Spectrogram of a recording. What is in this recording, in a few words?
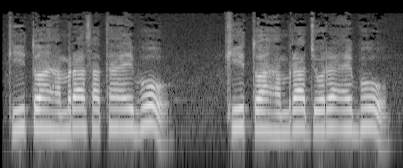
"Ki toih hamra saathein aibho", Angika language; Will you come with me?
